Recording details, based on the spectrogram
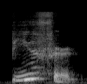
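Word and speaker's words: Beaufort: That is pronounced Buford, by the way.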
